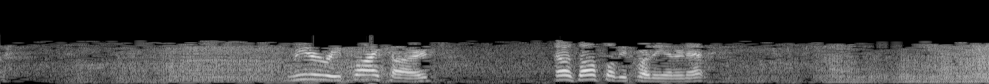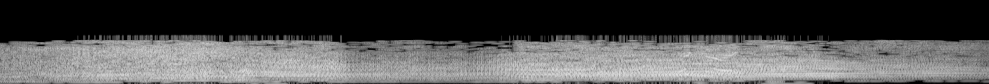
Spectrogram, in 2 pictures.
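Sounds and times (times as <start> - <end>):
truck engine running and revving: 0.0 - 19.7
speech: 2.9 - 4.5, 5.5 - 7.2.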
